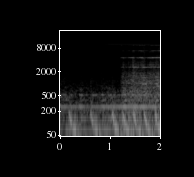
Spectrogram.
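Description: Quiet game-show background music, then about a second in a contestant's answer bell starts a steady electronic ring, signalling that a player has rung in to answer.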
